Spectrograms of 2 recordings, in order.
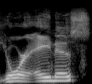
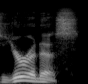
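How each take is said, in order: First: The word sounds like the phrase 'your anus'. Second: The word does not sound like 'your anus'. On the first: The speaker calls it wrong. "Would you please not pronounce it as your anus?" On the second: The speaker calls it right. "it is Uranus"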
